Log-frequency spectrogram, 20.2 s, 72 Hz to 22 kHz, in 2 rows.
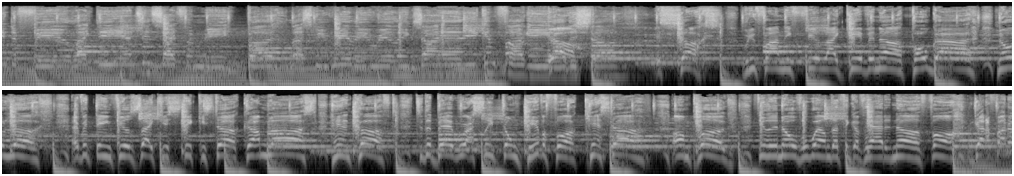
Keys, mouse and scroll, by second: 1.0 right click, 18.1 shift+click.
